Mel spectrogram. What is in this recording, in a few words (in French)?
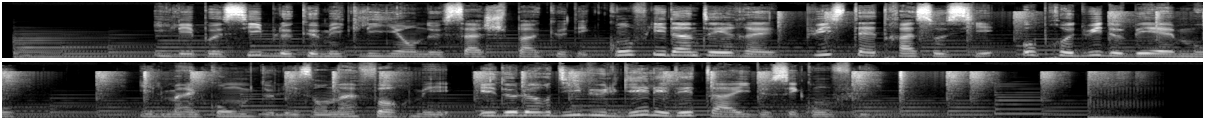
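Présentation produit, voice; BMO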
